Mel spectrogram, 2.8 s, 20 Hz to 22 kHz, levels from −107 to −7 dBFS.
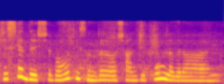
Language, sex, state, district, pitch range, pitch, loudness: Hindi, female, Arunachal Pradesh, Lower Dibang Valley, 210-265 Hz, 220 Hz, -15 LUFS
